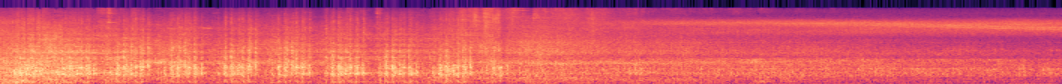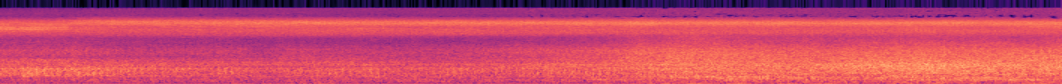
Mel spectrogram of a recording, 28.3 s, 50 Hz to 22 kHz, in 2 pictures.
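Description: A 681/683-series limited express electric train passes close at speed, its wheels beating a rhythmic clickety-clack car after car for about six seconds before the sound fades. A steady rumble then grows louder near the end as another train approaches.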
